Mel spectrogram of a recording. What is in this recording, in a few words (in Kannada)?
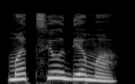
"ಮತ್ಸ್ಯೋದ್ಯಮ", Kannada; matsyōdyama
